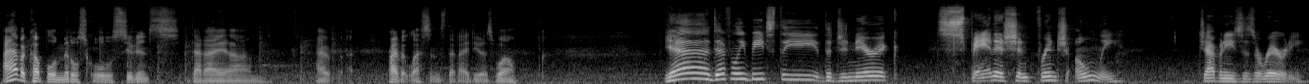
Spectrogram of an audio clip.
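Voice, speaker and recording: Give me a tired, laid-back man chatting with his stream viewers, voice worn and gravelly. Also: mid-range voice, animated, normal speed, a bit bright, slight background noise. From United States. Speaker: streamer and language teacher. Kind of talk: casual livestream chat while gaming.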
